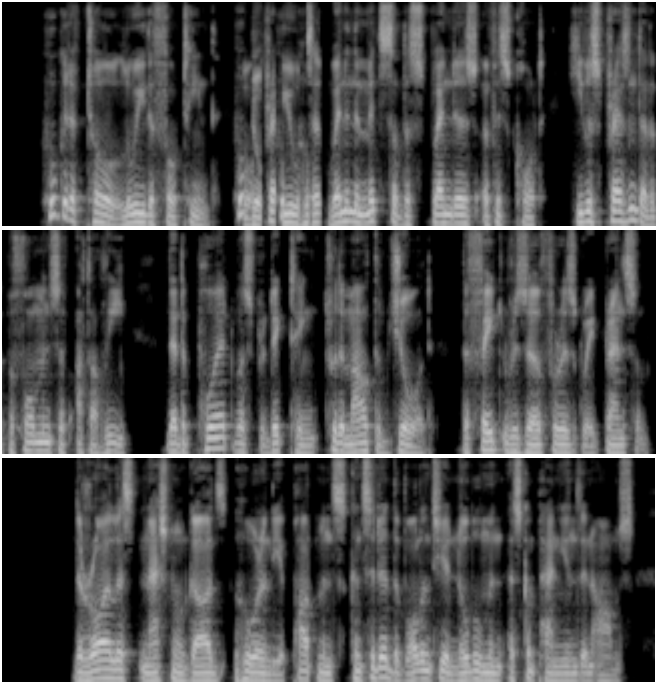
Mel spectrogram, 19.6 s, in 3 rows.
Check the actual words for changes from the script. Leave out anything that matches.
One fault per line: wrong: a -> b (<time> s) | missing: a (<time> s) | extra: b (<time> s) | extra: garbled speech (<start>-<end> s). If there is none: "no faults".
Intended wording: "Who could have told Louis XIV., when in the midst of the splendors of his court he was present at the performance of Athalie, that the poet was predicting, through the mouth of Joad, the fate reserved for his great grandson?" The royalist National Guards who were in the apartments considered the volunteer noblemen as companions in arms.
extra: garbled speech (2.3-3.2 s)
